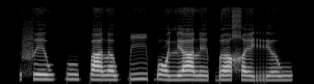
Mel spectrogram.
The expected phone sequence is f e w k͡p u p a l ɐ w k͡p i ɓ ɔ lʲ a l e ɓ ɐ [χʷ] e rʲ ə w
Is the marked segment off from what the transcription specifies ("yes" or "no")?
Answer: yes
